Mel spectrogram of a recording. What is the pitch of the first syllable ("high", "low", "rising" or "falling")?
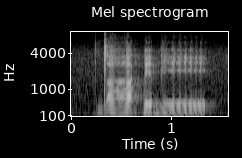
rising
